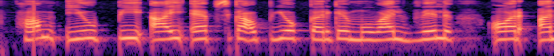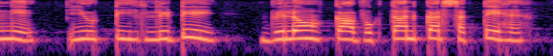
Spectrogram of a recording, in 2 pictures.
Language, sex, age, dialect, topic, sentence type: Hindi, female, 18-24, Kanauji Braj Bhasha, banking, statement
